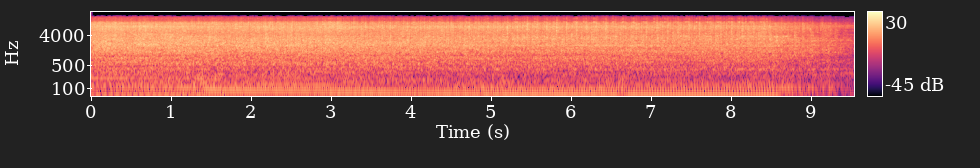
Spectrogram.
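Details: Ford Model T four-cylinder idling after cold start, new muffler and front exhaust leaks thought sealed: low, steady chugging idle about four beats a second, no leaking puffs, fading out at shutdown; quieter, healthy running.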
